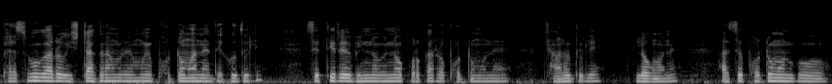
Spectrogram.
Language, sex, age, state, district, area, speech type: Odia, male, 18-30, Odisha, Balangir, urban, spontaneous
